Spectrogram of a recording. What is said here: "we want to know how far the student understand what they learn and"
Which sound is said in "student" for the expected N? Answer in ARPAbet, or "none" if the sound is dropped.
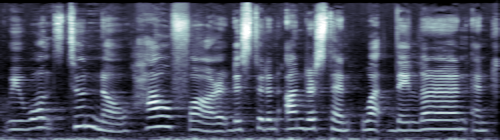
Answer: N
